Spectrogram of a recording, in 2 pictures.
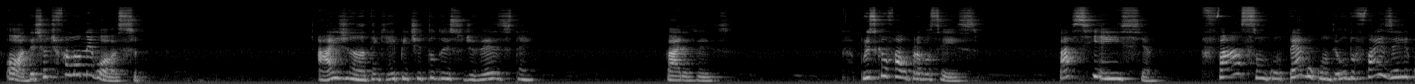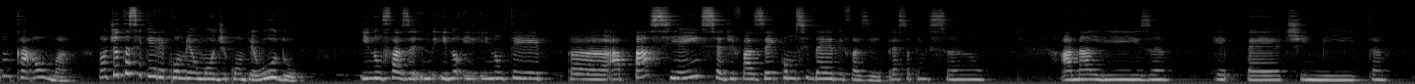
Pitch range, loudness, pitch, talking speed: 180-285 Hz, -30 LUFS, 235 Hz, 140 wpm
